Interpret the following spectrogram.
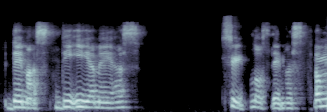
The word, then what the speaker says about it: demás: Oh, like demás, D-E-M-A-S. Sí. Los demás. Okay. Los demás. Los demás means everybody else.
